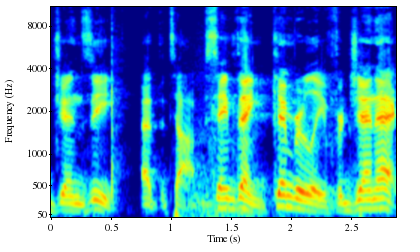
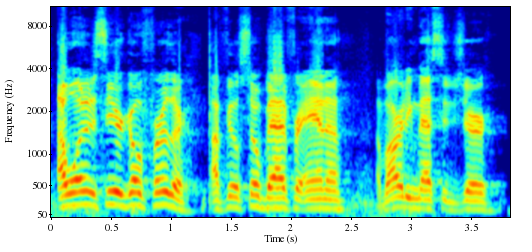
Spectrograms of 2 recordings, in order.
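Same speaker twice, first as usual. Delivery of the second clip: upset outburst; 4 semitones higher, 6 dB louder, faster than usual. Real, not acted. Upset about Anna's elimination.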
